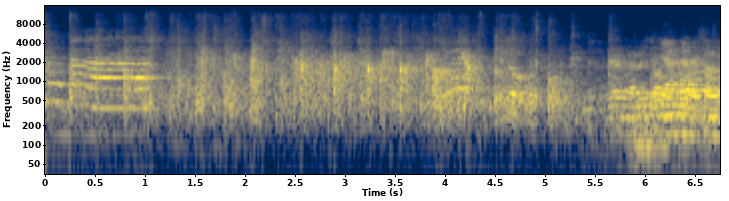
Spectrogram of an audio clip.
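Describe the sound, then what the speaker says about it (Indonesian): A classroom of students claps for a presentation, a busy stretch of many hands patting unevenly, with voices chattering through the applause and a speaker talking near the end. "Kasih tepuk tangan."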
